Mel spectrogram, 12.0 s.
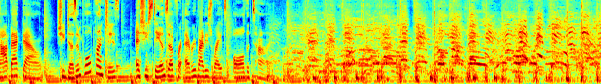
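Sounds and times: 
speech: 0.3s - 5.8s, 6.6s - 7.7s
large protest crowd chanting and shouting: 5.2s - 12.0s.

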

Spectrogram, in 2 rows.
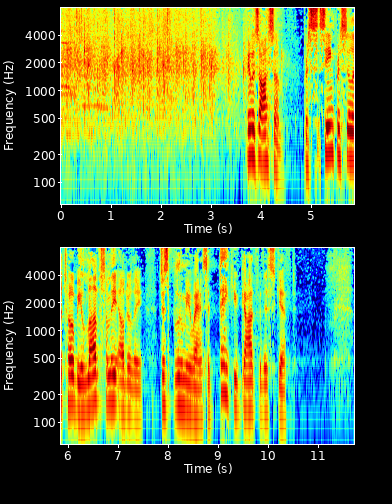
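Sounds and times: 
audience clapping: 0.0s - 4.8s
speech: 3.7s - 10.6s.

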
